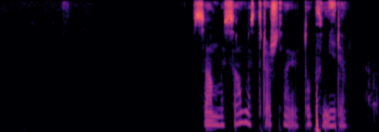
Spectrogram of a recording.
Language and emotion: Russian, neutral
